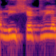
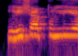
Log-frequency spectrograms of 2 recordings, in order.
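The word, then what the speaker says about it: Le Chatelier: वो कहते थे ये वर्ड जो है इसकी जो करेक्ट प्रोनाउंसिएशन जो है वो है लीशा तुल्य प्रिंसिपल। ये जर्मन वर्ड है।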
